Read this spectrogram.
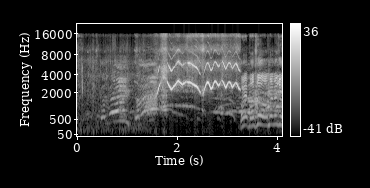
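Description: A man shouts loudly close by.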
